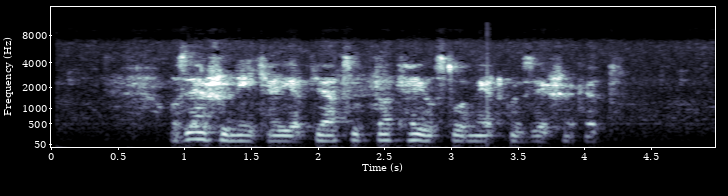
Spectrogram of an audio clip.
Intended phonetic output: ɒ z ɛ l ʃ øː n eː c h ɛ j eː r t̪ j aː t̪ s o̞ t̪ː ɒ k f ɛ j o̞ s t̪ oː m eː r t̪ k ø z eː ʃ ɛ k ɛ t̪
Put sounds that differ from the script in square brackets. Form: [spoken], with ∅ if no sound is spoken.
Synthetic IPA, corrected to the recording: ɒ z ɛ l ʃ øː n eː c h ɛ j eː r t̪ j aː t̪ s o̞ t̪ː ɒ k [h] ɛ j o̞ s t̪ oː m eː r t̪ k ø z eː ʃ ɛ k ɛ t̪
